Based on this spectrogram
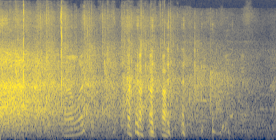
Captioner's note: chuckles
